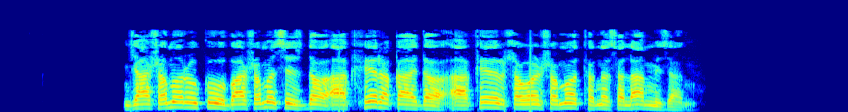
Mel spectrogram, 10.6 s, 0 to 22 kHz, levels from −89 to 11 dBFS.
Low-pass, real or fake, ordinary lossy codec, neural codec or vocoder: 7.2 kHz; real; MP3, 32 kbps; none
